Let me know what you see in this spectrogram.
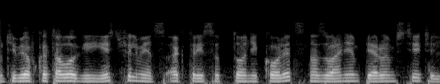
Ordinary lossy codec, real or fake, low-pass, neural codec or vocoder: MP3, 64 kbps; real; 7.2 kHz; none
